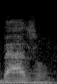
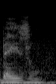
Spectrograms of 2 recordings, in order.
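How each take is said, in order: First: It is said with the British pronunciation. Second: It is said with a non-British pronunciation. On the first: "The Brits call it Basil" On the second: "I call it Basil"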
